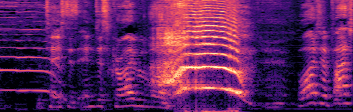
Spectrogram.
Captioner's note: groans loudly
